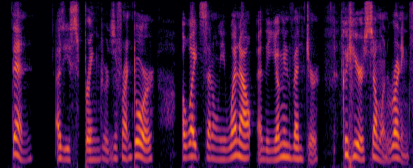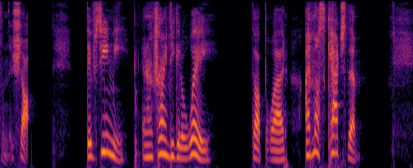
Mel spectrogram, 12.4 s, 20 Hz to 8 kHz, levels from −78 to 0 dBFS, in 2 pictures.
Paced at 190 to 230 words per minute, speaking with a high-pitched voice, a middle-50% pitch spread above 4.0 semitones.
Yes: average, 200 wpm; high, 210 Hz; average, 4.6 semitones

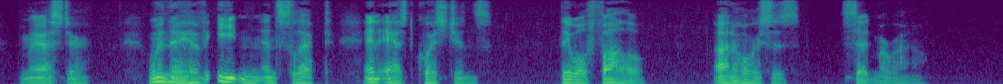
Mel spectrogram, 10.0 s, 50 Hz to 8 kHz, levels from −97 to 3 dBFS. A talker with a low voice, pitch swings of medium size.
No: very low, 95 Hz; wide, 5.8 semitones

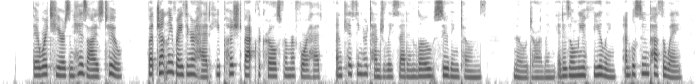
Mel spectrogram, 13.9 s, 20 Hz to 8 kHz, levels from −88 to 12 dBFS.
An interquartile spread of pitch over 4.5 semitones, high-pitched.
Yes: average, 4.9 semitones; high, 220 Hz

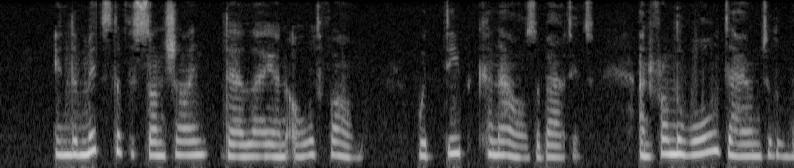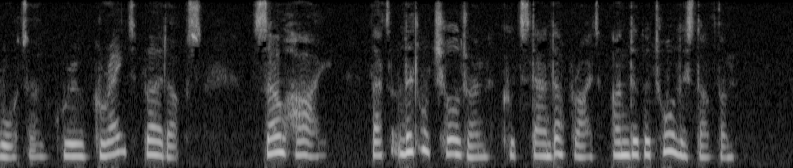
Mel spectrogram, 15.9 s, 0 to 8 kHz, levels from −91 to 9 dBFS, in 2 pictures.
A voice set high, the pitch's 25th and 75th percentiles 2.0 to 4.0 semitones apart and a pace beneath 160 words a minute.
Yes: high, 235 Hz; average, 2.9 semitones; average, 150 wpm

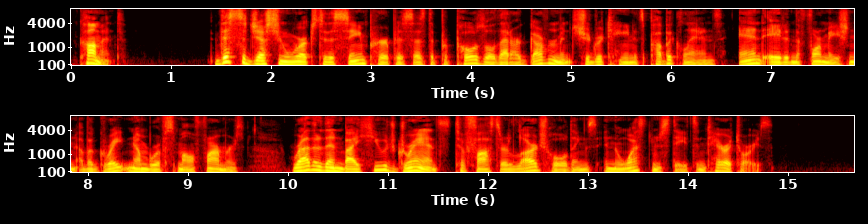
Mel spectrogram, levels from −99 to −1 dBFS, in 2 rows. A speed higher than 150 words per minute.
Yes: average, 170 wpm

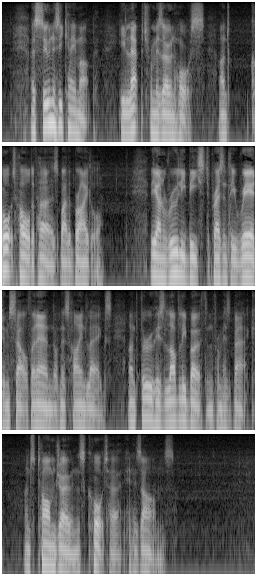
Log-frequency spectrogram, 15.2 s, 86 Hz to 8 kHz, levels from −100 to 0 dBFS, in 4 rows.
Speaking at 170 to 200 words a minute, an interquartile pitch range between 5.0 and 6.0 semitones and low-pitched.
No: average, 185 wpm; average, 3.6 semitones; low, 100 Hz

